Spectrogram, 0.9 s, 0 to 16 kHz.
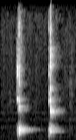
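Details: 27-year-old woman with Tourette syndrome who reports more motor than vocal tics: two sharp mouth clicks about half a second apart, a simple vocal clicking tic.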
